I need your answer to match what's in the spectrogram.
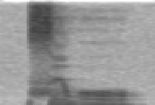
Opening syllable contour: high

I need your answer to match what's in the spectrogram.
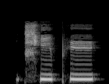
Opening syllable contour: high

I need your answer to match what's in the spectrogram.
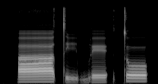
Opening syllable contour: high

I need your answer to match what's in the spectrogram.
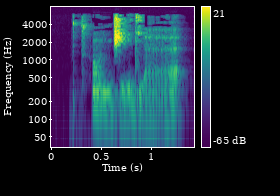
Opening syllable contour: falling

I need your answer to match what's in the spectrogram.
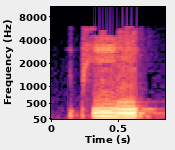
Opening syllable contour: low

